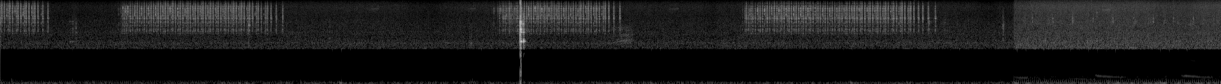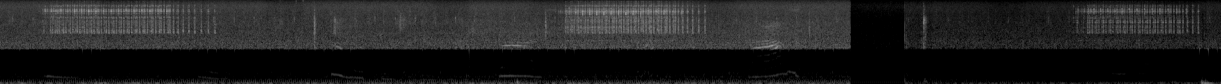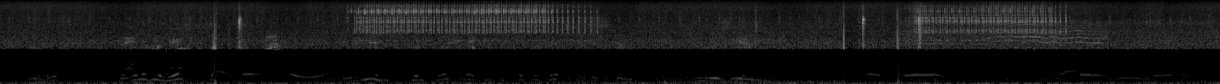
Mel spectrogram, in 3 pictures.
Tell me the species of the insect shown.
Conocephalus fuscus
